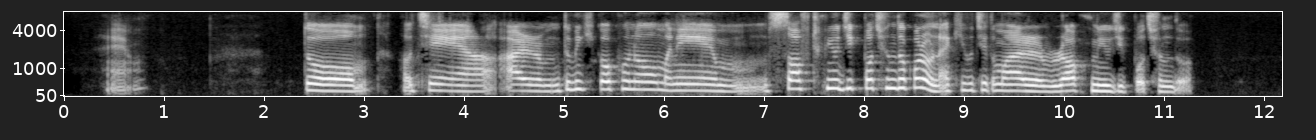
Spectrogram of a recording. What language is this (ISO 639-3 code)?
ben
